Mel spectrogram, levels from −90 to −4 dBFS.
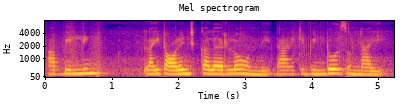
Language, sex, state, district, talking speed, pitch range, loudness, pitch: Telugu, female, Telangana, Mahabubabad, 115 wpm, 200-220 Hz, -15 LUFS, 210 Hz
